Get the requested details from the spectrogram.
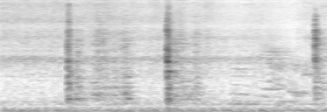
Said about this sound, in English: I think it's ready. Yeah. Okay. So the eggs are now done.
